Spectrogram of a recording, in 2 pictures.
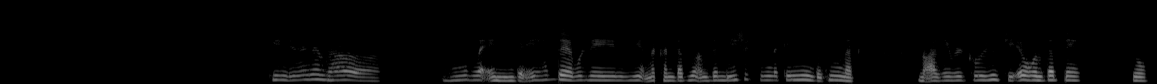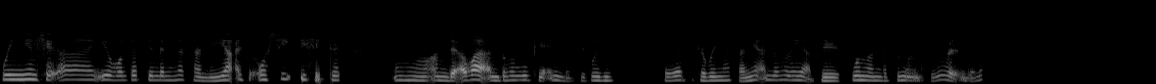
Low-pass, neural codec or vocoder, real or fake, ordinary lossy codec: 7.2 kHz; codec, 16 kHz, 0.5 kbps, X-Codec, HuBERT features, trained on balanced general audio; fake; MP3, 24 kbps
